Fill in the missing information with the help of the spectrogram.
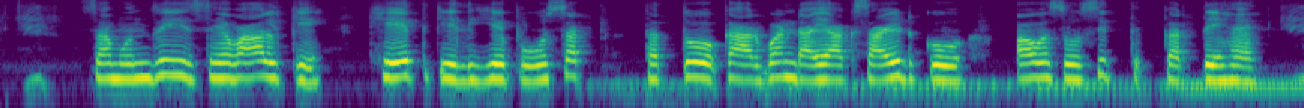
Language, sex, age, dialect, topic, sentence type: Hindi, female, 18-24, Kanauji Braj Bhasha, agriculture, statement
